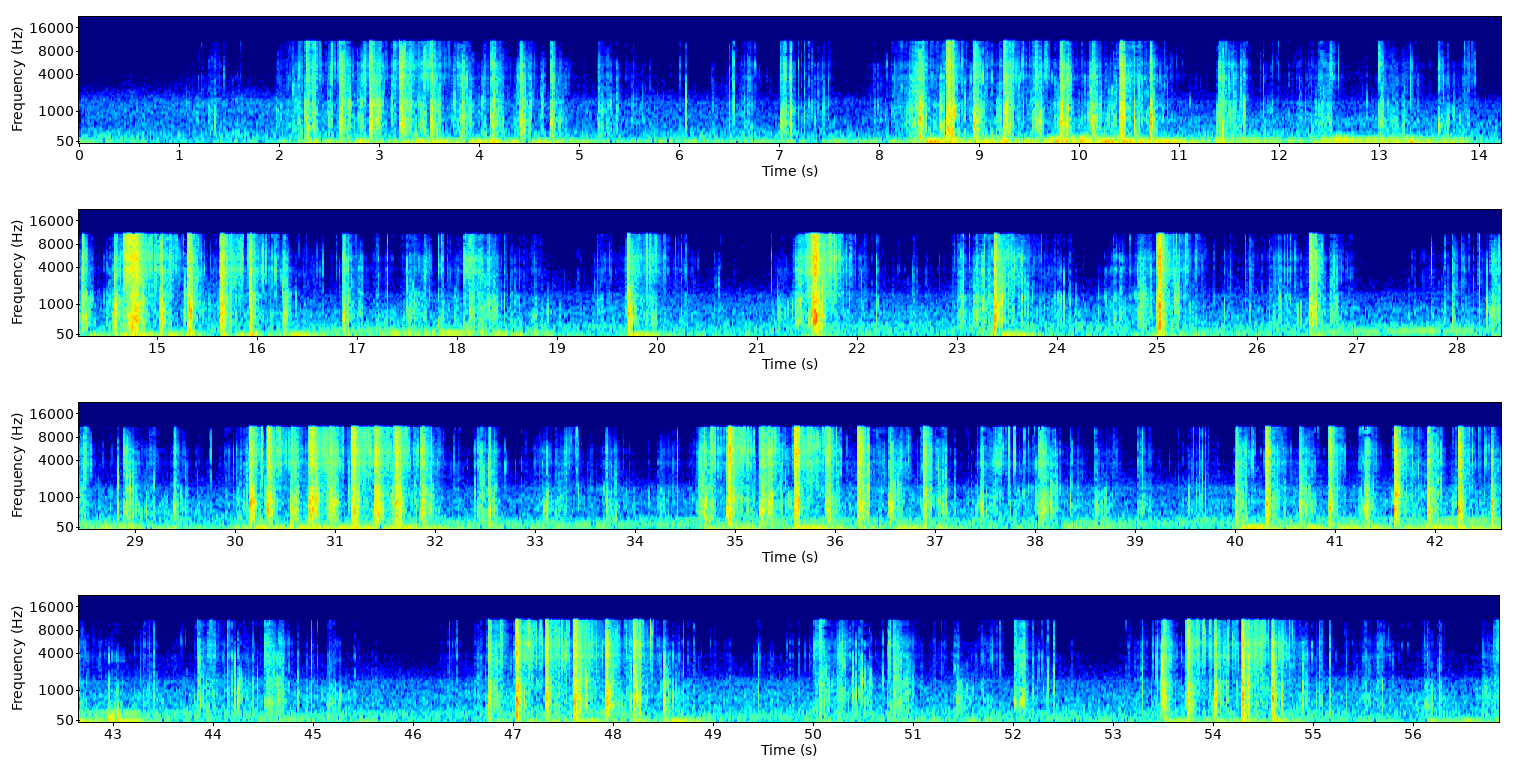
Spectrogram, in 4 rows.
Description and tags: Rapid Footsteps Upon Gravel
Some fast-paced footsteps upon gravel that give the impression of sprinting. Would be useful for foley of someone running.
Recorded using a RODE VideoMic Go into a Zoom H1 recorder.
footsteps, gravel, quick, rapid, running, steps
